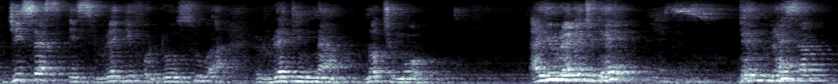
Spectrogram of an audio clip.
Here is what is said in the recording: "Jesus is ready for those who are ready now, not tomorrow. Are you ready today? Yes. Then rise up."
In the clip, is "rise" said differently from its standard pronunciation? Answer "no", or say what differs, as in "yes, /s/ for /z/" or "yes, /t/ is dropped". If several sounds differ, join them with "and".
yes, /s/ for /z/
